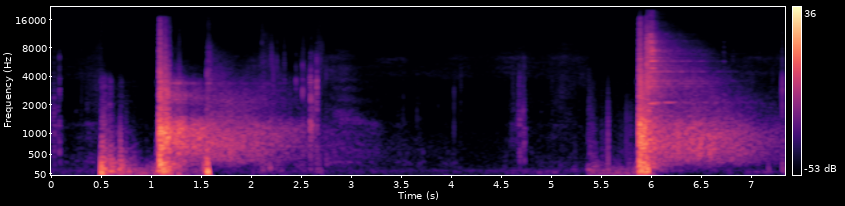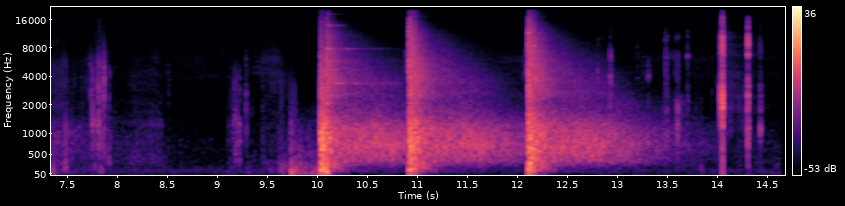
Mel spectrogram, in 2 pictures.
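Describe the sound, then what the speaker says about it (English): Canik TP9-SFX pistol firing outdoors: several sharp, loud shots spaced irregularly, each with a ringing decay, separated by quiet gaps with faint handling and footstep noises. "this is a really comfortable gun to shoot"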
